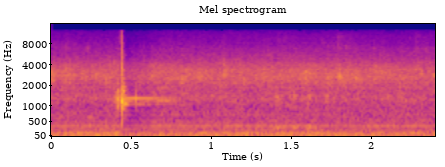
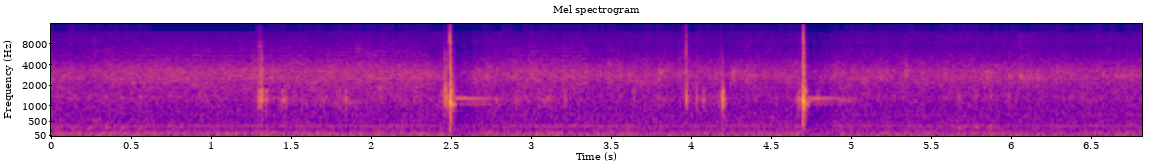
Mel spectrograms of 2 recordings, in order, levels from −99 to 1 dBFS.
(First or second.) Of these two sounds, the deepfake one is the second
